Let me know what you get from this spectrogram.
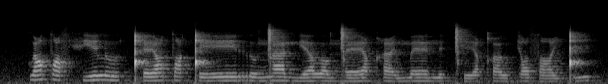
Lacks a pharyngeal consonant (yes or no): yes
